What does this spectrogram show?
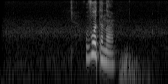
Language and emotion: Russian, neutral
